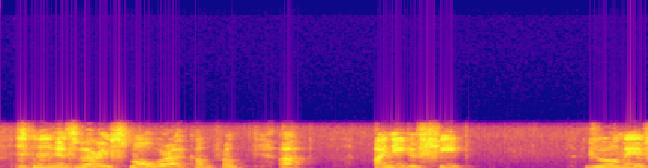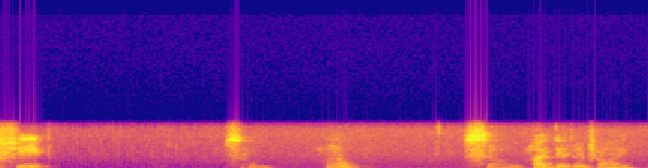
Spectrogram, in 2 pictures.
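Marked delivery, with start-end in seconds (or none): 0.1-5.8 put-on higher childlike plea; little prince. Little prince explaining his tiny home, higher childlike voice. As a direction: plead simply like a small boy.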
